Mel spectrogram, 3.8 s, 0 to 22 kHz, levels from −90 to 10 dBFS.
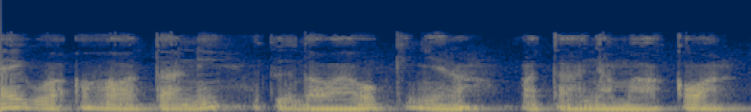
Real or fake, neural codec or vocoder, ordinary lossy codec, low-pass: real; none; AAC, 24 kbps; 19.8 kHz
